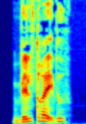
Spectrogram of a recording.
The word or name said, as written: veldreven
